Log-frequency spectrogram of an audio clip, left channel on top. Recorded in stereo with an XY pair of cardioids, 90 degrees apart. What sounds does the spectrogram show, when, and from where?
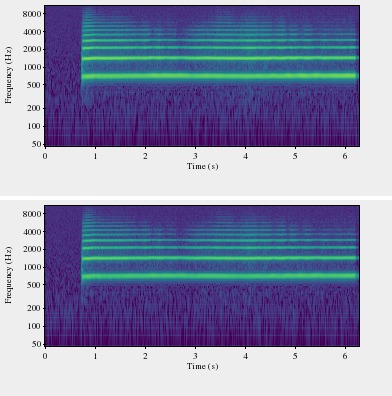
0.7 s a trumpet: 35° left, 0.7 m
